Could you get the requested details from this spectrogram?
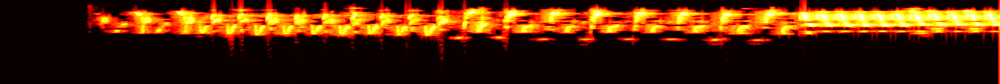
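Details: European goldfinch song recorded for tutoring young birds, from an Andalusian CD: lively twittering of high chirps that speeds up and shifts into a fast, even, ringing trill at the end.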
